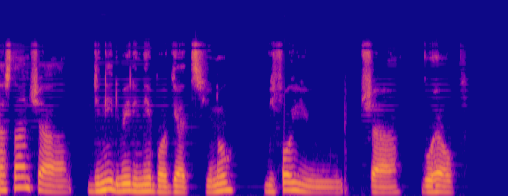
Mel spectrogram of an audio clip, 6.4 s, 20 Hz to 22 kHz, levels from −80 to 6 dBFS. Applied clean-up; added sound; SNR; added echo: neural mask model DeepFilterNet 3.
